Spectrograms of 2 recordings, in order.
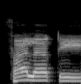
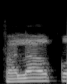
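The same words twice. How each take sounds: First: Higher, chanted "ফালাকি" with light final i; rum stop. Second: "ফালাক" ending on a vowelless, bouncing q; sakin stop. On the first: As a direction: sound a light kasra ending "ফালাকি". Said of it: "এই রুম করে ওয়াকফ". ("ফালাকি"-র শেষে হালকা জের) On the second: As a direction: close "ফালাক" without any final i. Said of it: "ওয়াকফ করলেন সাকিন করে". ("ফালাক"-এর ক্বফে সাকিন) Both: Shown as a demonstration.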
